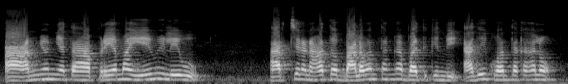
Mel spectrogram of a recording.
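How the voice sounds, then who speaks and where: A woman's voice: medium pitch, fairly even intonation, a little slow, lightly acted. Woman voicing a distraught young husband. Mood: anguished. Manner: pleading, emotional outbursts. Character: distraught young married man, anguished.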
